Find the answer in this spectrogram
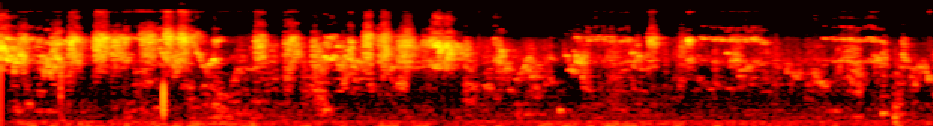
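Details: Several birds twittering together, with a continuous stream of thin, high chirps that is loudest in the first three seconds and then thins into scattered tweets.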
